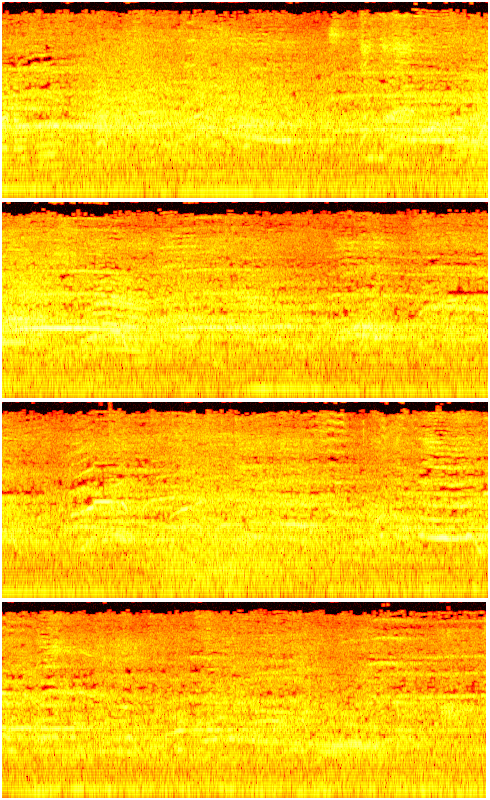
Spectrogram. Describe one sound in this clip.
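A fairground ride's machinery hums and whirs steadily.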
